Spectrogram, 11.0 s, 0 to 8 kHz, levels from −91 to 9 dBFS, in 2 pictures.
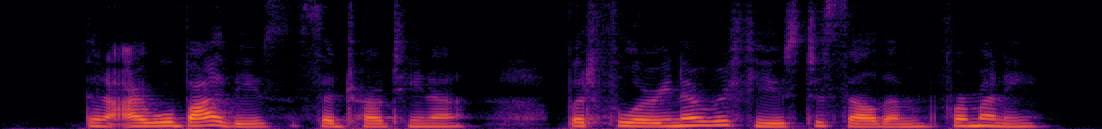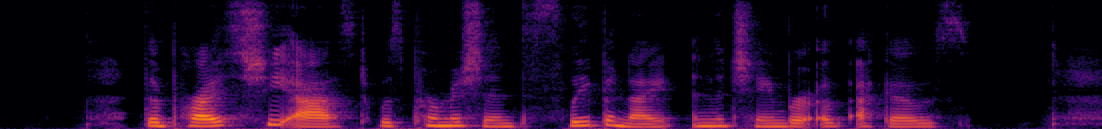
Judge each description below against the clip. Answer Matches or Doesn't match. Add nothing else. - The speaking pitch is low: Doesn't match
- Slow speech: Doesn't match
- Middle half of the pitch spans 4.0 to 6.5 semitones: Doesn't match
